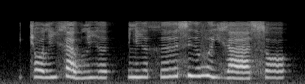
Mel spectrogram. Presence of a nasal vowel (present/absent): absent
